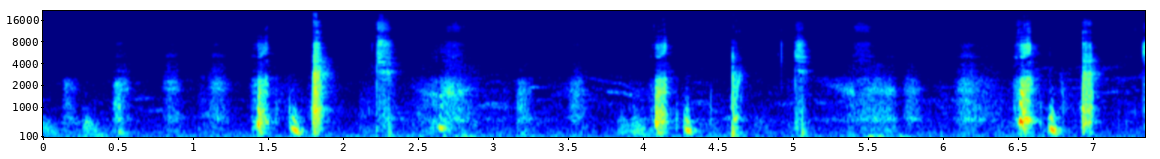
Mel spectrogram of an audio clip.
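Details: Person feeling very sneezy, tickly sneezes coming fast: several breathy, powerful stifled sneezes in short bursts with quiet pauses between them; repeated sneezing.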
